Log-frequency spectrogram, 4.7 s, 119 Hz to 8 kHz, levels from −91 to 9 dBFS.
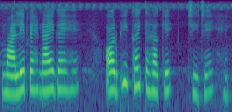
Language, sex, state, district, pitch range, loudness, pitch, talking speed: Hindi, female, West Bengal, Alipurduar, 250-280 Hz, -17 LUFS, 270 Hz, 115 wpm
